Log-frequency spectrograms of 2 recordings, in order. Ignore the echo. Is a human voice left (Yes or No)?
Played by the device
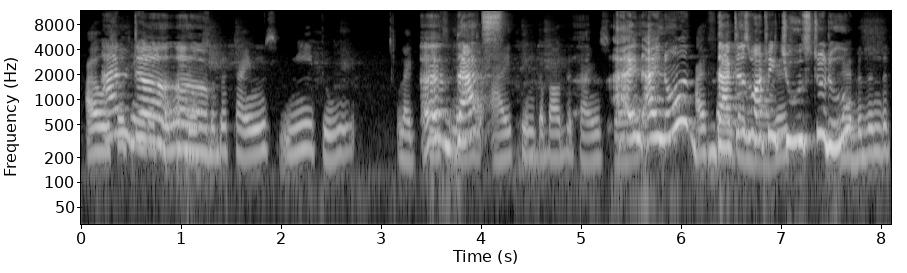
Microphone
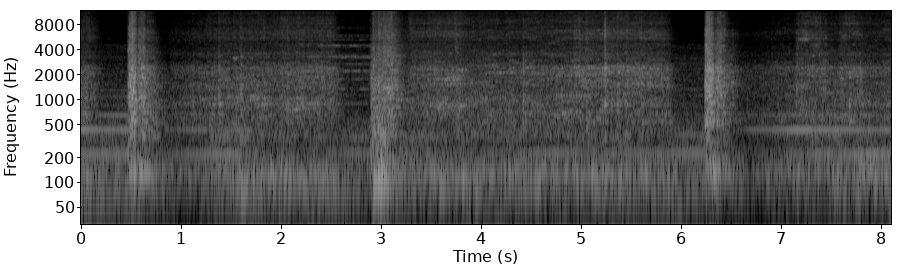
No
